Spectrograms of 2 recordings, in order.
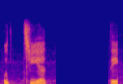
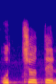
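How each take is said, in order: First: A y-glide follows the ch sound. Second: The ch sound has no y-glide after it. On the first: The speaker calls it right. "চতে touch করে ইও এর উচ্চারণ" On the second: The speaker calls it wrong. "উচ্চতে নয়"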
